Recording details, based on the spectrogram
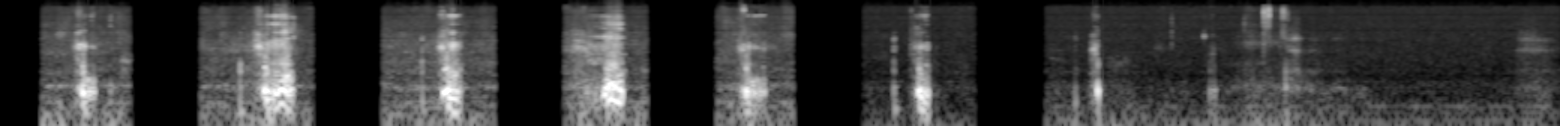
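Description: Six short, sharp, voiced gulping bursts spaced about every one and a half seconds, then quieter faint catches: repeated hiccups.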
